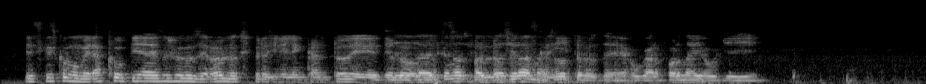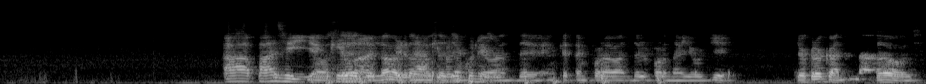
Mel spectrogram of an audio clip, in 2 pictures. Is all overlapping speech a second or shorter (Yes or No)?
No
